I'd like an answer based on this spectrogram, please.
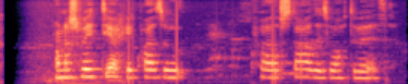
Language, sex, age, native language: Icelandic, female, 12, Icelandic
